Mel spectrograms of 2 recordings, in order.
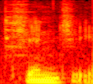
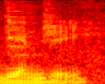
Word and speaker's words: Genji: She pronounces it Gingi, not Genji. So, Gingi.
